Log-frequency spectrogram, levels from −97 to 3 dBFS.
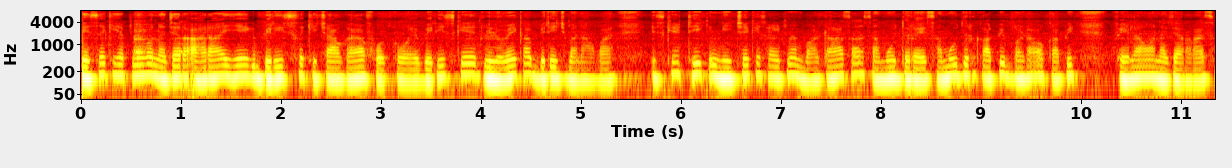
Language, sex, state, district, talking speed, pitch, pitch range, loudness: Hindi, male, Maharashtra, Chandrapur, 220 wpm, 130 Hz, 125-145 Hz, -15 LUFS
